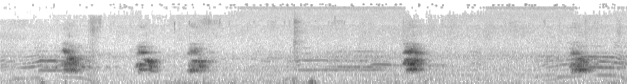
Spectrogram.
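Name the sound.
dog barking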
